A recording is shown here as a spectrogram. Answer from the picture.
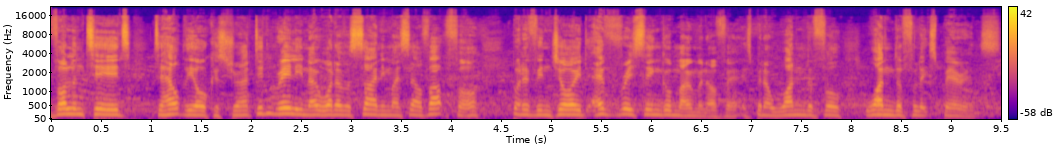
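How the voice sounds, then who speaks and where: Noticeable background noise behind a man's fairly high voice, with ordinary pitch variation and a fairly quick pace. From London, England. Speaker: narrator. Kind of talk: testimonial interview.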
